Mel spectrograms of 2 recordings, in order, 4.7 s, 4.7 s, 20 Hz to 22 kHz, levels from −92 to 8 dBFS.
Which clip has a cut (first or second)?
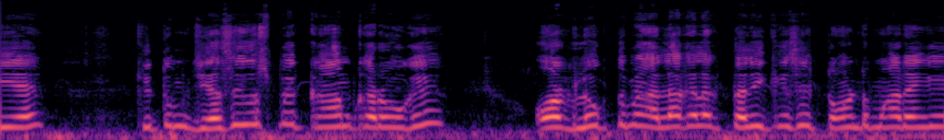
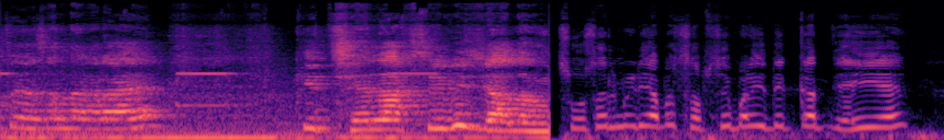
second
